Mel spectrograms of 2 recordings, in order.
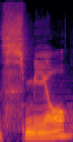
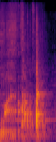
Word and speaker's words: smial: And yes, it is pronounced Smial. I know in Rings of Power Season 2, they said Smeal. Is really weird. It made me, ugh. Yeah, so Smial. It's pronounced Smial.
